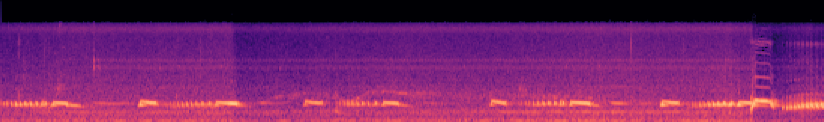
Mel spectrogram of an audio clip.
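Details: Loud, clear cooing of a puter pelung ringneck dove: repeated phrases of a sharp rising note and a long, slightly falling coo, grouped in bursts with short pauses, ending on a louder, thicker coo.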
